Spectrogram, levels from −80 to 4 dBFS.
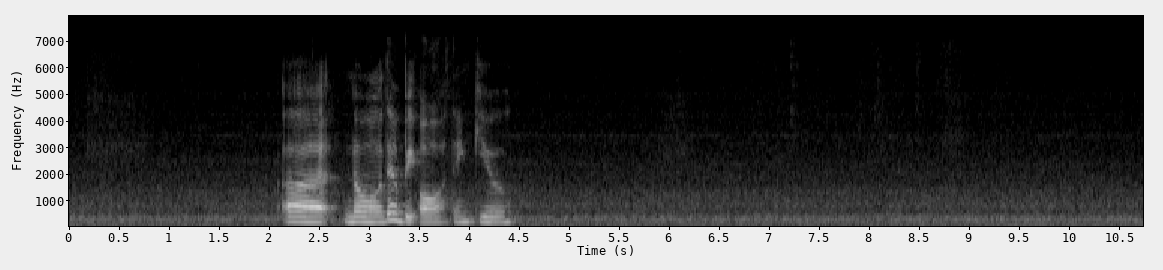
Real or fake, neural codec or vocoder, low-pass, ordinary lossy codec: real; none; 7.2 kHz; none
